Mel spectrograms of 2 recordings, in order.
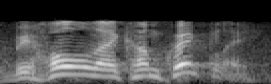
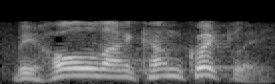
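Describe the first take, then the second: First: It is said louder than before. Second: It is said at normal volume.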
